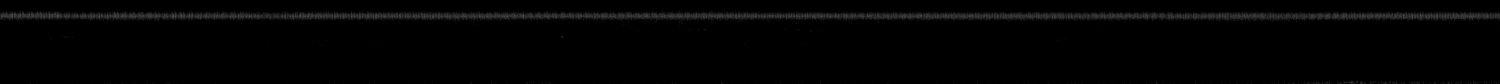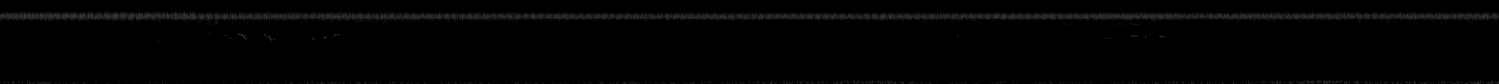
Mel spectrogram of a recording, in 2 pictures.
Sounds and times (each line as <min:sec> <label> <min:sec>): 0:00.0 cicadas 0:29.9
0:00.0 crickets 0:29.9
0:10.4 Birds in the background 0:29.9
